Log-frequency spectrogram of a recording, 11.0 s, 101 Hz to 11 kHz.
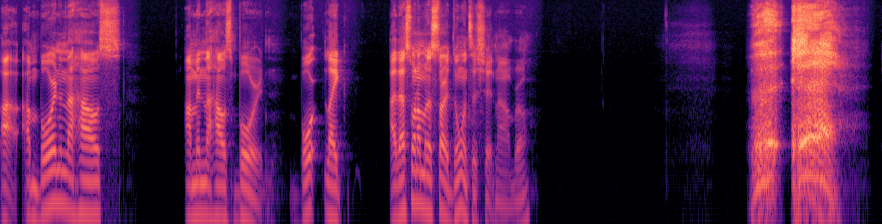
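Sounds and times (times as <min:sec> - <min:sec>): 
speech: 0:00.0 - 0:01.6, 0:02.3 - 0:06.7, 0:09.4 - 0:10.4
harsh throaty coughing: 0:09.4 - 0:10.7
throat clearing: 0:09.4 - 0:10.7.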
